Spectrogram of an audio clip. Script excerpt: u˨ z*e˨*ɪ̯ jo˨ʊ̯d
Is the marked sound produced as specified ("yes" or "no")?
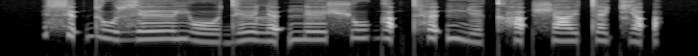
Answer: no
